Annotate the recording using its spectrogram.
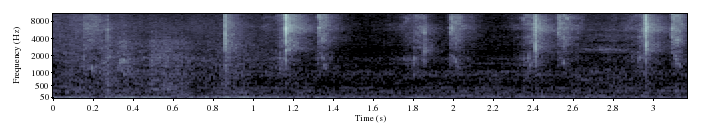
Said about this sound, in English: I have these beautiful smooth fabric scissors. And I'm just cutting the lace along the edges because I really don't feel the need to adjust the hairline or anything.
